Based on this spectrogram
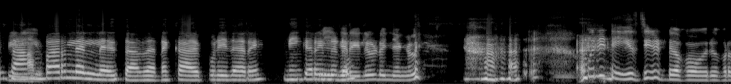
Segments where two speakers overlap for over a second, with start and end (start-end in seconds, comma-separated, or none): none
